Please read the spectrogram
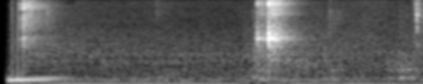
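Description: A single short, sharp click about a second in, over a faint low hum, after a brief low-pitched blip at the very start.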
